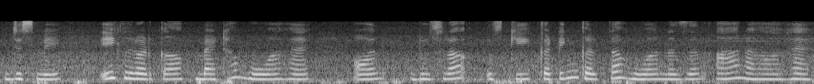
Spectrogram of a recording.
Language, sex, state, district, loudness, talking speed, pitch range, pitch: Hindi, female, Madhya Pradesh, Dhar, -16 LUFS, 120 wpm, 240-255 Hz, 245 Hz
